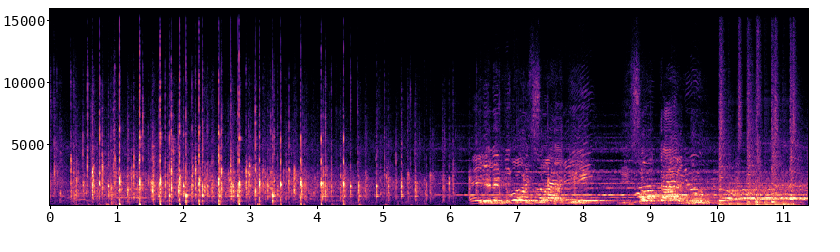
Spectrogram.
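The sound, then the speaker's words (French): A live audience at the Festival d'Avignon, in the Cloître Saint-Louis in Avignon, claps loudly and steadily for several seconds, then the applause gives way to a murmur of crowd voices and cheering before a different sound cuts in at the end. “Donc je vous demande encore une fois de les applaudir.”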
